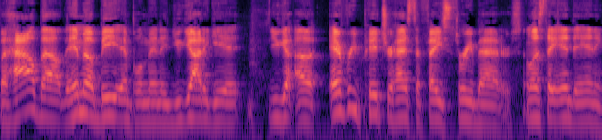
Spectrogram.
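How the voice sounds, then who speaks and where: Speaking with an Alabama accent, the voice shows ordinary pitch variation. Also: man. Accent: Southern US (Alabama). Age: 20s. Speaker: sports podcast co-host. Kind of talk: casual chat.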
